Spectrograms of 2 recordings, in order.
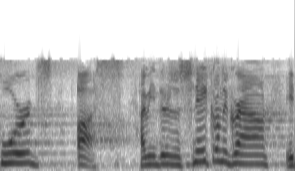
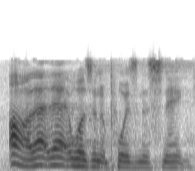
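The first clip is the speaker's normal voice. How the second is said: put-on low, laughing, offhand old-man voice; casual chuckling old grandpa; grandpa shrugging it off; 5 semitones lower than usual. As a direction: brush it off with a chuckle. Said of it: "And he was like".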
